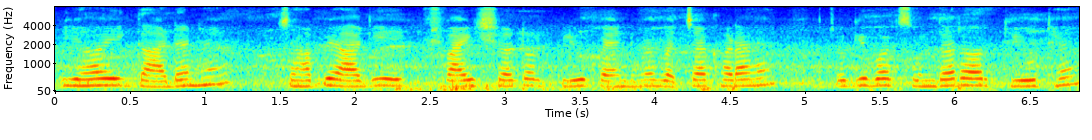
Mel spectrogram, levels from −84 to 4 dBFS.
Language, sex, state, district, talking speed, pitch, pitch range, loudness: Hindi, male, Maharashtra, Mumbai Suburban, 210 wpm, 220 Hz, 205-235 Hz, -17 LUFS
